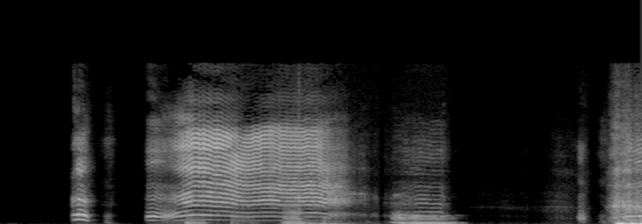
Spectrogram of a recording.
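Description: An infant cries: a long, high, wavering wail, then a shorter second cry after a brief pause, with small vocal sounds before and a sudden louder burst at the end.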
